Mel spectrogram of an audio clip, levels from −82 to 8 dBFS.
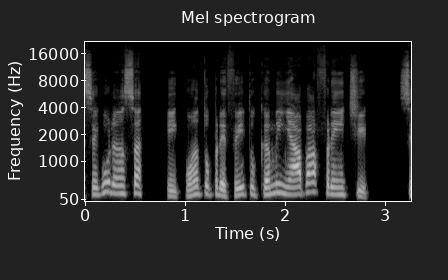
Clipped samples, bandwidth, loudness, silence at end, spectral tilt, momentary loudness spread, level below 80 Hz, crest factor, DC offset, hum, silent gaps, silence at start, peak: under 0.1%; 18 kHz; -23 LUFS; 0 s; -4.5 dB/octave; 11 LU; -80 dBFS; 18 dB; under 0.1%; none; none; 0 s; -6 dBFS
